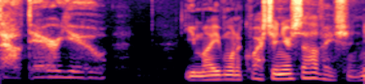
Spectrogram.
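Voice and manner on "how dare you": slow, hushed, breathless "How dare you?"; scandalized whisper. Acted. Shocked churchgoer whispering at the missionary. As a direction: whisper it in mock outrage.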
